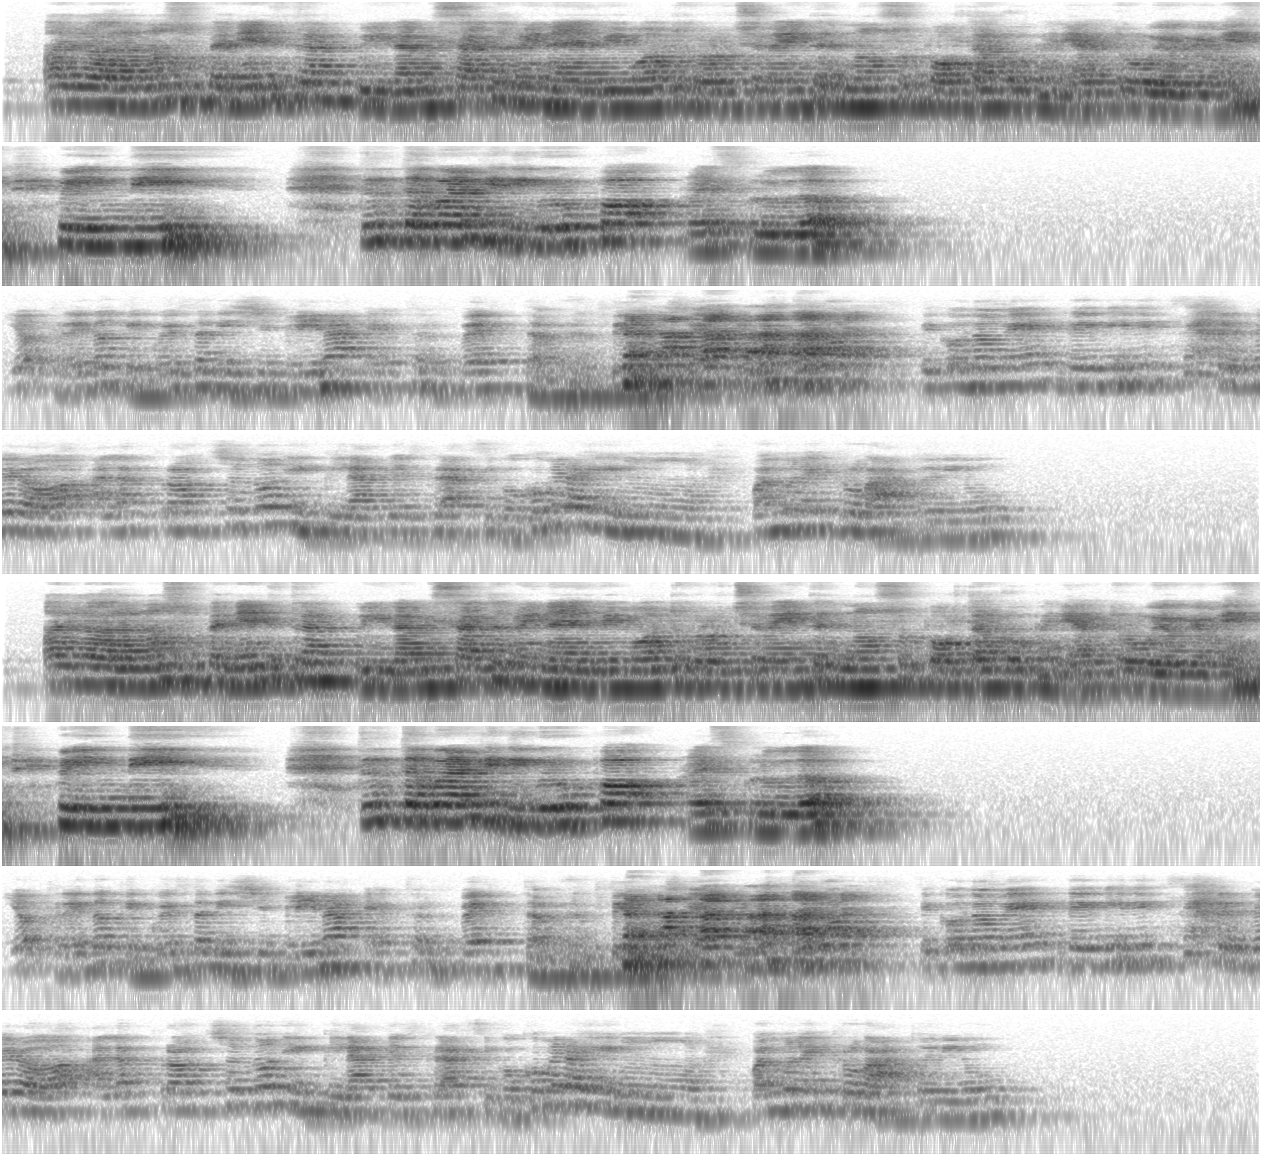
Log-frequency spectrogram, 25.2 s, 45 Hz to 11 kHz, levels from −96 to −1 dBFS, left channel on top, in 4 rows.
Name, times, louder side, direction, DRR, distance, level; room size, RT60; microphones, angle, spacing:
voice 1, 0.2-7.4 7.7-10.6 15.7-16.8, right 2 dB, 55° right, -5 dB, 2.3 m, -28 dB
voice 2, 12.6-16.9 17.2-23.8, right 1 dB, 75° right, -3 dB, 3.0 m, -40 dB
13.0 x 6.1 x 2.2 m, 0.69 s
head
